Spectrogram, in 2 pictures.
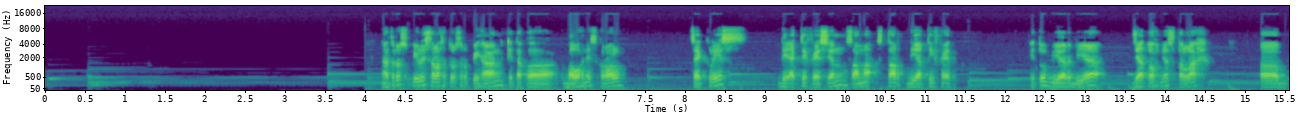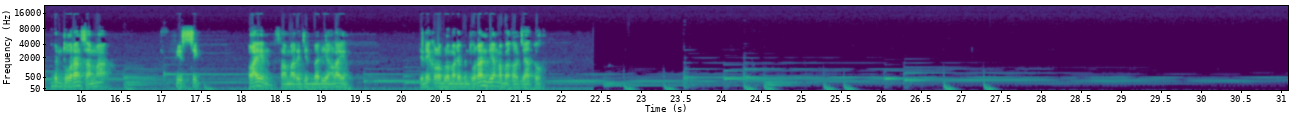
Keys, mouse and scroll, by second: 1.3 space, 2.7 click, 3.6 middle click, 4.9 right click, 5.4 right click, 5.9-6.8 scroll down 4, 6.9 click, 6.9-7.2 scroll down 5, 7.8 scroll down 2, 8.5 click, 9.3 click, 9.3-10.3 scroll down 4, 10.3 click, 12.3 right click, 14.3 click, 17.8 click, 22.8 a, 22.9 a, 23.2 right click, 25.7 click, 26.0 space, 30.1 space, 30.3 middle click.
